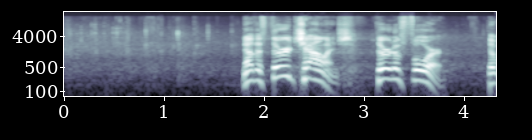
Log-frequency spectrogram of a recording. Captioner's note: applause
